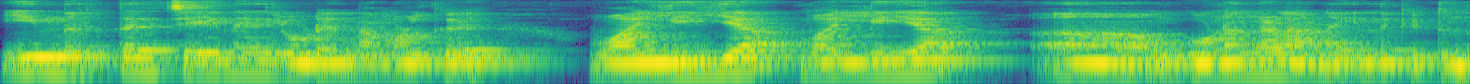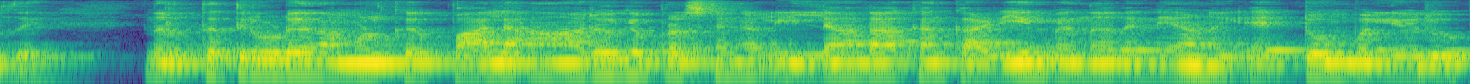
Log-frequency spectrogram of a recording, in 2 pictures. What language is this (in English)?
Malayalam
